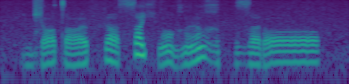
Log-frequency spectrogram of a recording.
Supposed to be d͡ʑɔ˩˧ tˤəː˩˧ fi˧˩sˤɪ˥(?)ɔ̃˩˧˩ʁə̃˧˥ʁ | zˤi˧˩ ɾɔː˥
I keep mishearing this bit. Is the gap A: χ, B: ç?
B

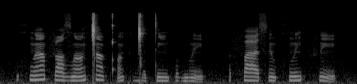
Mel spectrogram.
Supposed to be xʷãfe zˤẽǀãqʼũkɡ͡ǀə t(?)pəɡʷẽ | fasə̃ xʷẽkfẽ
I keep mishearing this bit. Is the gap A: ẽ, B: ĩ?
B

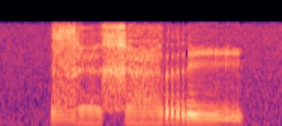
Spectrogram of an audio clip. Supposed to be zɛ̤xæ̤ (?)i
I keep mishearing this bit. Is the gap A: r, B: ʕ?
A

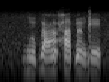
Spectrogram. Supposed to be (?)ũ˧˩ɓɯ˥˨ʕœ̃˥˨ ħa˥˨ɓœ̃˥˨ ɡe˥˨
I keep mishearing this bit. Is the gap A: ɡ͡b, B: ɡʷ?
A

